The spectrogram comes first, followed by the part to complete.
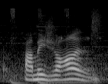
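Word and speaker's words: Parmesan: पामेजान इज़ the actual pronunciation.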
